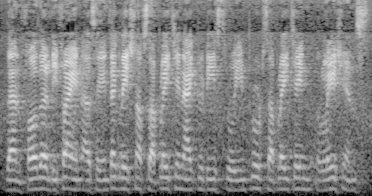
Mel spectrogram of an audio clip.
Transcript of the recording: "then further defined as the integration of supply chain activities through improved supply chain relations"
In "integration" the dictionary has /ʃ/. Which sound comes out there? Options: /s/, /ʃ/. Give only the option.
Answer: /ʃ/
